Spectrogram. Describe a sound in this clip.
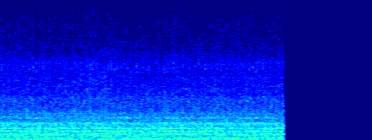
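A bus engine idles with a low rumble.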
